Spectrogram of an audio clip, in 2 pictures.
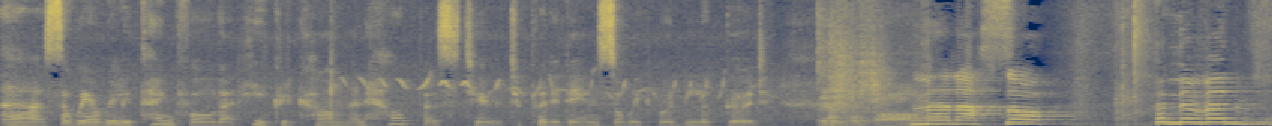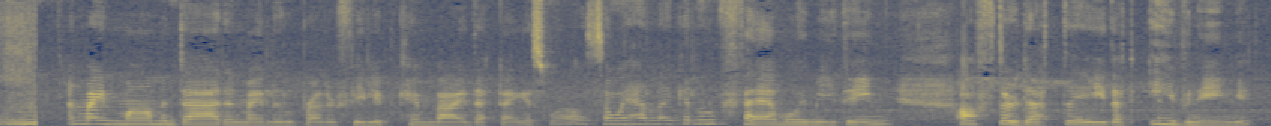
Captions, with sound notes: So we are really thankful that he could come and help us to put it in so it will look good. [Speaking in Swedish] And my mom and dad, and my little brother, Filip. Came up that day as well, so we had like a little family meeting. After that day, that evening.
